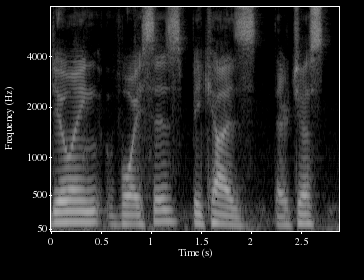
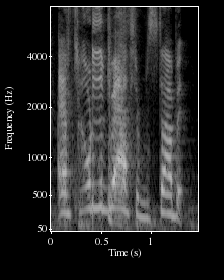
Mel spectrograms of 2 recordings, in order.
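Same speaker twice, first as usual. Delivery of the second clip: higher, raspy alien creature; Stitch voice; 12 semitones higher, 3 dB louder, much faster than usual. Retold or imitated. Dad stuck in his Stitch voice needing the bathroom, higher. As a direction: whine it out as Stitch. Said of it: "Daddy sounds like Stitch".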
